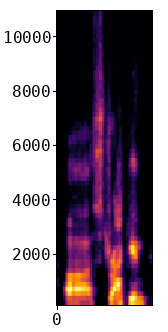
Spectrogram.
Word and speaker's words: Strachan: Strachan.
